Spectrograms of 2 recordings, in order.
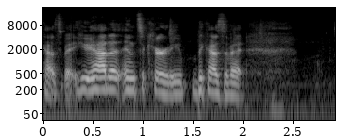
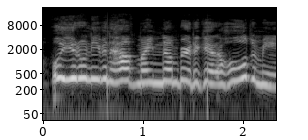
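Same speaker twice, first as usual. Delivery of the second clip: higher, rushed mock-tearful protest; mock crying; 6 semitones higher, 4 dB louder, faster than usual. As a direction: imitate a hurried, weepy excuse. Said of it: "she's just crying and all this shit".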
